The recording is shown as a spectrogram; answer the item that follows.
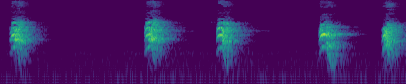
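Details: Pomeranian barking steadily: five sharp, high barks at uneven intervals of about one to one and a half seconds, with nothing else clearly audible.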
